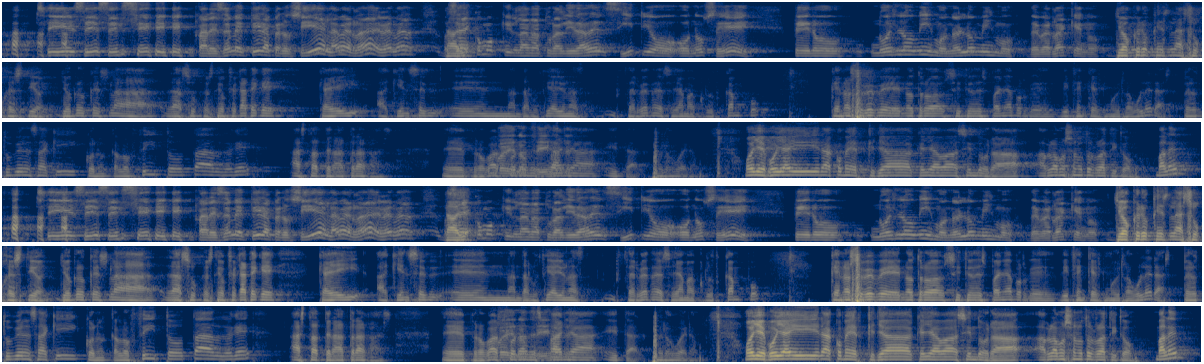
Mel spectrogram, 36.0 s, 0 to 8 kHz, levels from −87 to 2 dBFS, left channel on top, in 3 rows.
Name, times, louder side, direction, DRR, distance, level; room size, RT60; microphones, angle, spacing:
voice 1, 0.4-11.0 28.9-29.7, right 1 dB, ahead, 0.6 m, -41 dB
voice 2, 11.1-26.5 26.9-35.8, right 6 dB, 80° right, 0.5 m, -38 dB
17.0 x 10.5 x 5.8 m
head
